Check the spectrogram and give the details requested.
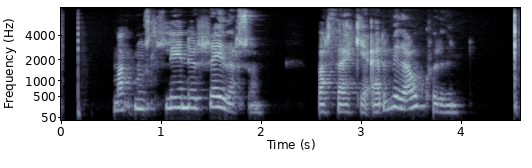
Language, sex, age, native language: Icelandic, female, 40-49, Icelandic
